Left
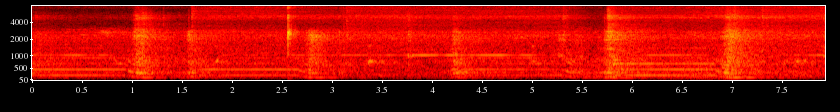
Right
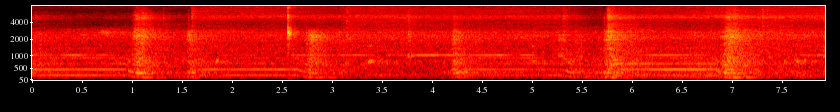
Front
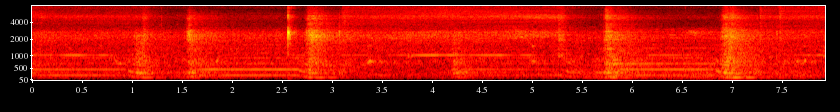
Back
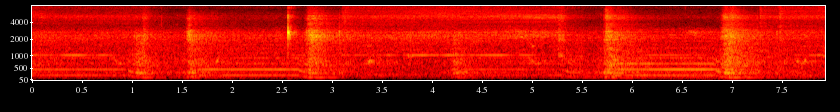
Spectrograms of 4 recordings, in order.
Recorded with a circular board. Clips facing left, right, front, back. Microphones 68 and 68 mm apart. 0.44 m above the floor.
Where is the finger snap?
65° left, 1.4 m.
